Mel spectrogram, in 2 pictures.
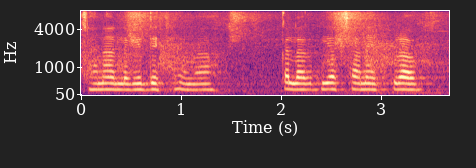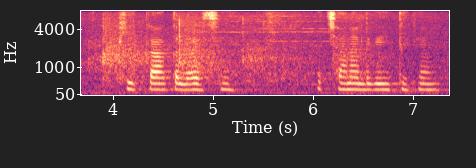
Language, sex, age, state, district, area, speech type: Maithili, female, 18-30, Bihar, Purnia, rural, spontaneous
